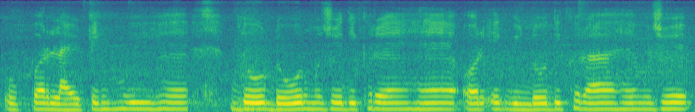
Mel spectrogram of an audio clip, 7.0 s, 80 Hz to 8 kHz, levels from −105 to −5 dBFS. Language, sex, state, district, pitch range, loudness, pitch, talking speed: Hindi, female, Gujarat, Valsad, 160-170 Hz, -14 LUFS, 165 Hz, 155 wpm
